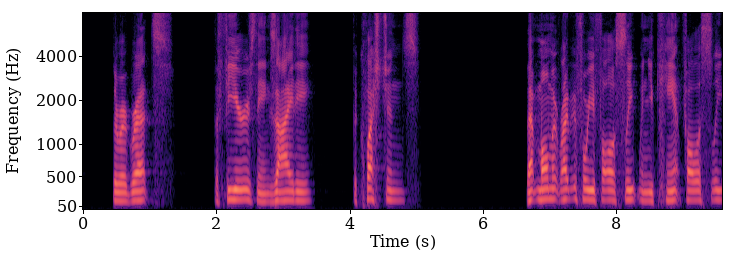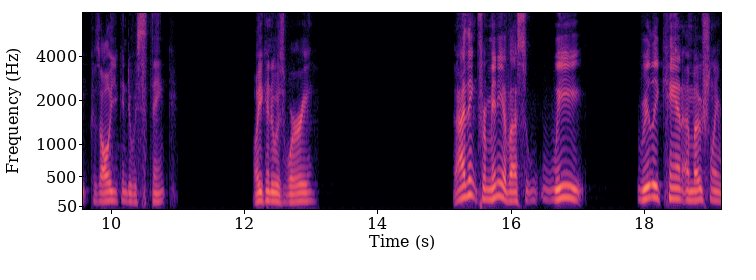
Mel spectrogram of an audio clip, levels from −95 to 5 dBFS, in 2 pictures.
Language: English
